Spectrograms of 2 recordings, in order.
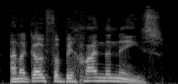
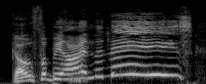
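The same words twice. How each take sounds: First: Said in the usual way. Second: Squealing excited. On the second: Shown as a demonstration.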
